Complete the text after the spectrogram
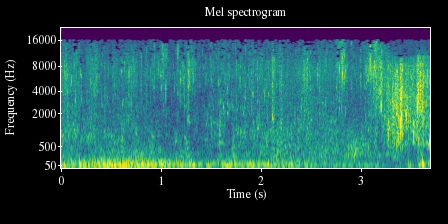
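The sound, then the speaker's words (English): A canoe moving up a river: a steady low rumble under continuous rushing, splashing water, with no voices. A brighter hiss of water swells briefly near the end. “as we take a canoe ride up the river.”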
